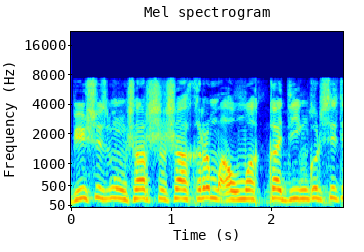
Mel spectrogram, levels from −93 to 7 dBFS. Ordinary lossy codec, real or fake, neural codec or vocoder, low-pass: none; real; none; 7.2 kHz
